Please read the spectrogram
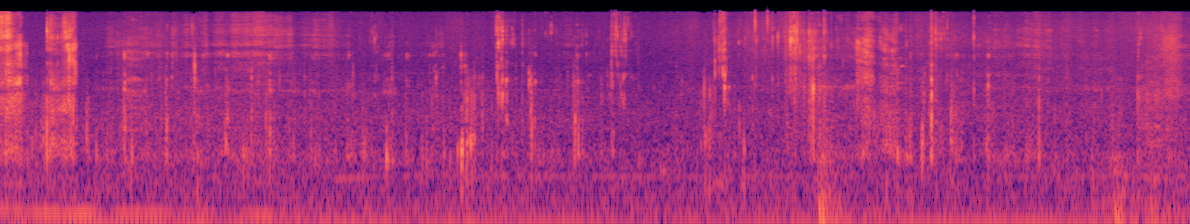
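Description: Close-miked chewing and biting of a double bacon cheeseburger: wet mouth sounds with irregular small clicks and crackles.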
